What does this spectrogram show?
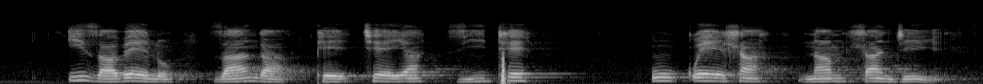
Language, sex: South Ndebele, male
